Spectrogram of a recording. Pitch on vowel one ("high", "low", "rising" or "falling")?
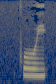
low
